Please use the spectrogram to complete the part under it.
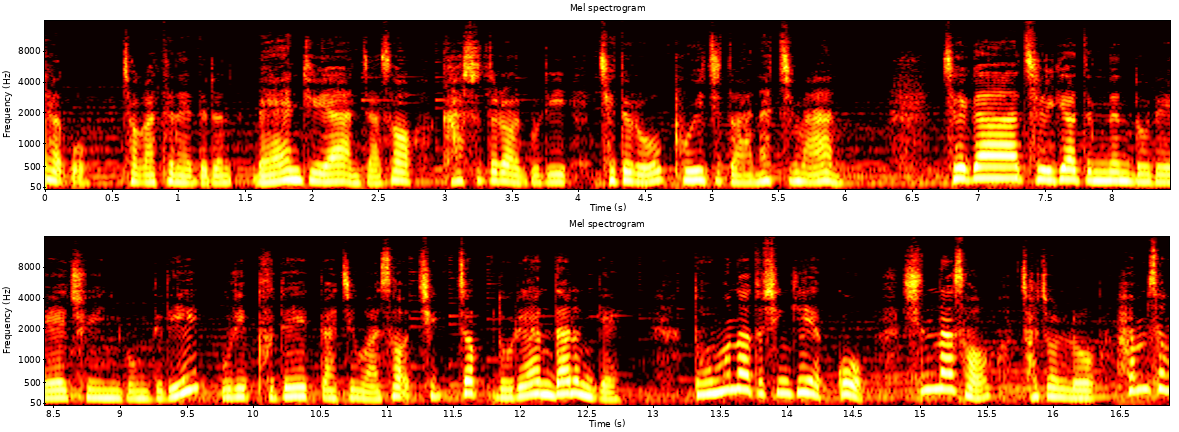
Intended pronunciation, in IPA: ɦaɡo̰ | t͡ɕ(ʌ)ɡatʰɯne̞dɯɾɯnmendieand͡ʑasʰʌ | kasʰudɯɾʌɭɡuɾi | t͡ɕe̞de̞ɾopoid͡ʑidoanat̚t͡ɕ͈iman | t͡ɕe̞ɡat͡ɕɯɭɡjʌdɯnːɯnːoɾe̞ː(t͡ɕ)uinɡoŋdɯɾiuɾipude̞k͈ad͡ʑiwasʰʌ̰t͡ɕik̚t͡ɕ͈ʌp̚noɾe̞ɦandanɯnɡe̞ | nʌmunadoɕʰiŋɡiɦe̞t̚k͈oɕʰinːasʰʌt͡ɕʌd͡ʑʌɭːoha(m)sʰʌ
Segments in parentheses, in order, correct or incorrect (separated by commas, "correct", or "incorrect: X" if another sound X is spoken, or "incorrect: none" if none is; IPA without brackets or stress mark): correct, correct, correct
